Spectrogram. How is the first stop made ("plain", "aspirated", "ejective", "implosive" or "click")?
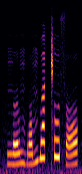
plain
